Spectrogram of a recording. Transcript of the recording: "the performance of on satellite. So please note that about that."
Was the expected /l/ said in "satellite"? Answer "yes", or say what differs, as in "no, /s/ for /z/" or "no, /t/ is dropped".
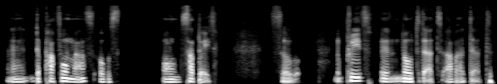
no, /l/ is dropped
